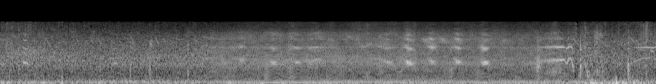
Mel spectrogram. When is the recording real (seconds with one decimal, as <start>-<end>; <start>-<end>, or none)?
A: 0.0-2.1; 5.6-6.6

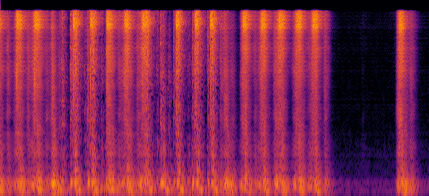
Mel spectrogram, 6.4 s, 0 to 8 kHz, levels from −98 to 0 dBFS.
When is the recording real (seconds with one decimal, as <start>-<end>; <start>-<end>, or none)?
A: 0.9-1.6; 2.2-3.3

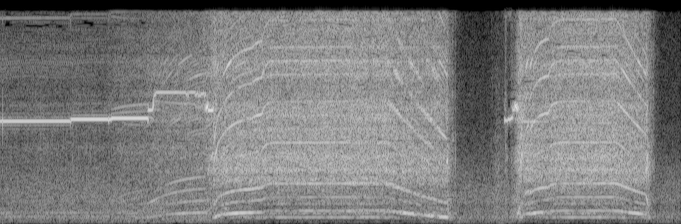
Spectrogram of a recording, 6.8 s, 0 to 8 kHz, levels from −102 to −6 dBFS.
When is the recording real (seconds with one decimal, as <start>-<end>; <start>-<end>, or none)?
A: 0.0-3.5; 4.4-6.8

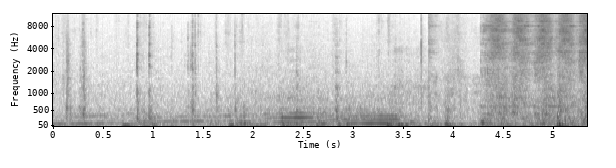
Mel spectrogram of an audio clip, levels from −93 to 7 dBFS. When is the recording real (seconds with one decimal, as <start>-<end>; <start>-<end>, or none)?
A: 0.0-3.8; 4.6-5.3

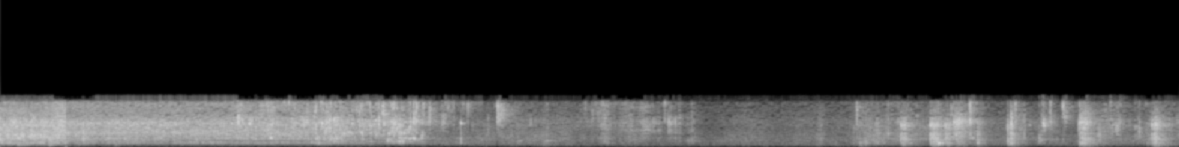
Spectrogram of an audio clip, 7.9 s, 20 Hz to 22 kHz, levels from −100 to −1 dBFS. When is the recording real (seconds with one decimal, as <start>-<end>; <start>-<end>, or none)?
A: 1.9-2.9

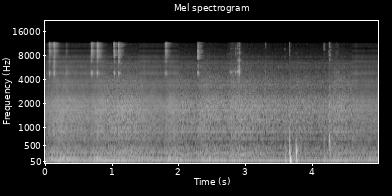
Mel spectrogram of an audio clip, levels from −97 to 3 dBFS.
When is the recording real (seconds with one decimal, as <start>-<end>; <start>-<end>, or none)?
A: 0.9-1.4; 2.0-4.6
